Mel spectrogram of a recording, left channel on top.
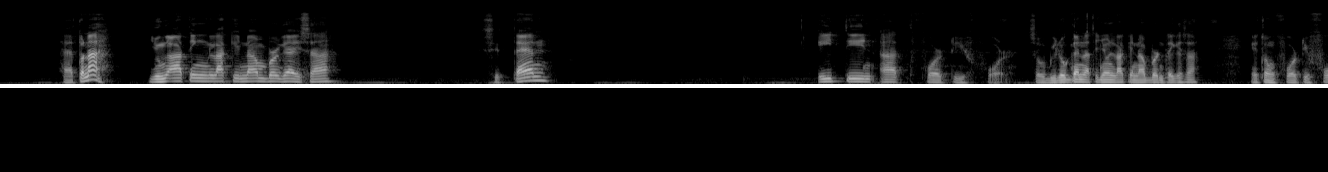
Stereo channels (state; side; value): silent; right; 57 dB below the other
